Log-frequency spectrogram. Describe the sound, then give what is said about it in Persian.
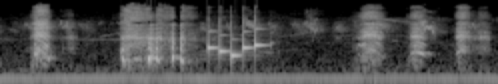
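A phone's text message alert chimes mid-clip, a quick run of five bright electronic notes stepping up in pitch, clear and crisp, surrounded by soft breathy, muffled noises and a low steady hum. “صدای پیامک هست.”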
